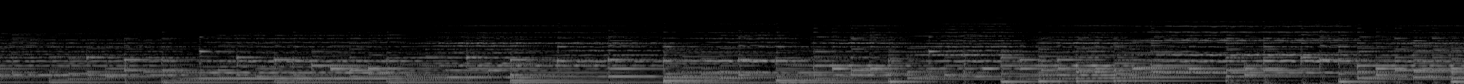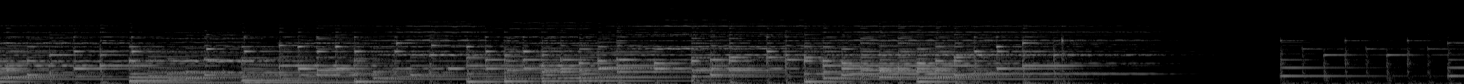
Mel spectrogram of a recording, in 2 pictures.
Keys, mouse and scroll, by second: 1.4 click, 2.3 ctrl+z, 2.5 ctrl+z, 4.9 click, 5.4 click, 6.7 click, 7.2 click, 8.1 click, 9.4 click, 9.7 click, 10.9 click, 11.4 click, 11.7 click, 12.0 click, 13.0 click, 15.6 click, 18.0 click, 18.4 right click, 18.9 right click, 19.3 right click, 19.5 right click, 20.4 right click, 21.6 right click, 22.1 right click, 22.3 click, 23.0 click, 24.0 click, 24.7 ctrl+z, 24.8 ctrl+z, 25.1 [, 25.4 click, 25.9 click, 26.5 click, 26.9 click, 27.7 click.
